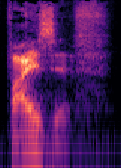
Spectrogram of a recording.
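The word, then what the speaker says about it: Fiziev: Viziev. Is that how you pronounce it? Viziev? – Viziev.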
